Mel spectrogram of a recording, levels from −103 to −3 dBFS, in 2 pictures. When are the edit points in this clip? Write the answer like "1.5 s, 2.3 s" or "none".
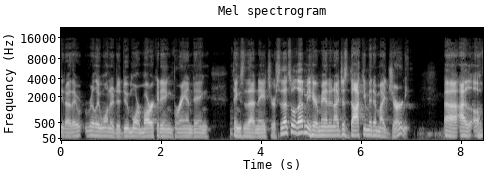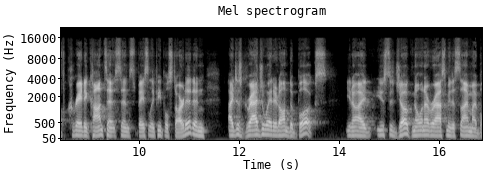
none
